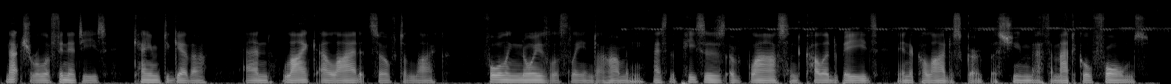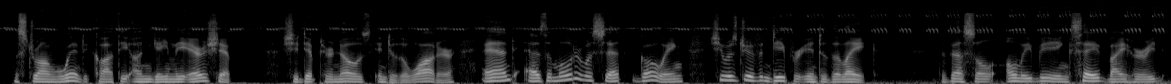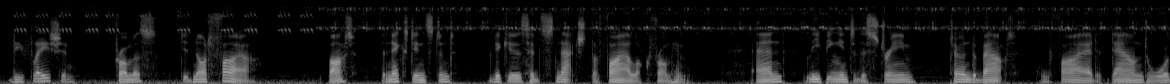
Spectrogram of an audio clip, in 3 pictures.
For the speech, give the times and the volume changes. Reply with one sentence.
The speech can be heard from 0.1 to 35.0 s, at a steady volume.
